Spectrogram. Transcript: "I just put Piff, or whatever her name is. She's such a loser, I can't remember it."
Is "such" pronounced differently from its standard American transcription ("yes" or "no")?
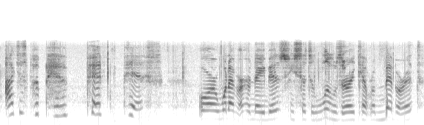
no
